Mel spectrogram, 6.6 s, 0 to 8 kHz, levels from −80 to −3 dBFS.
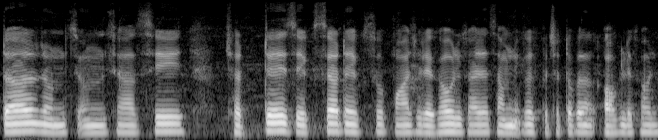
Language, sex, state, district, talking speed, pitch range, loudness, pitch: Hindi, male, Madhya Pradesh, Katni, 100 wpm, 110-120 Hz, -19 LUFS, 115 Hz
